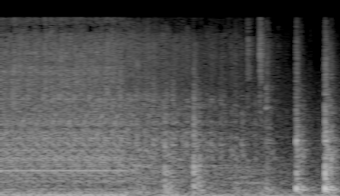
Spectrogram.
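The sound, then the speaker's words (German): A truck that has pulled up in front of Bobo's house idles with a steady low rumble throughout, joined near the end by a few sharp clanking knocks. “Ein merkwürdiger Lärm hat Bobo heute aufgeweckt. Vor Bobos Haus ist ein Lastwagen vorgefahren.”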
